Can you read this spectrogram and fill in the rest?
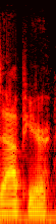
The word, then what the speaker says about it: Zapier: But I would say something like Zapier um, is some people call it Zapier. I call it Zapier because they say Zapier makes you happier. Um, that's that's their slogan. So I think they intended it to be pronounced Zapier.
